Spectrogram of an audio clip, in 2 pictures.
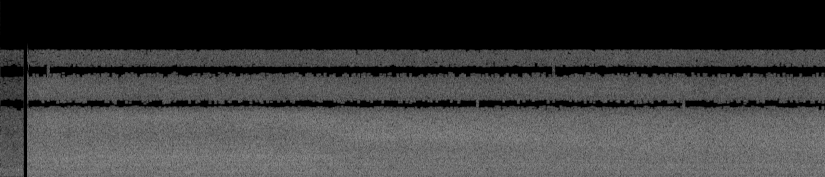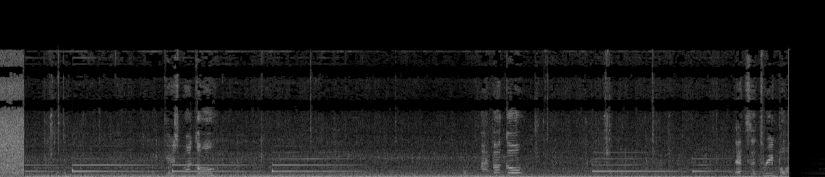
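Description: Whitewater on the Deschutes River rushing over a rocky cascade: a loud, steady rush of water. About halfway through it gives way to the low, steady rumble of a vehicle driving, heard from inside the cab, with a few short chirps and whistles over it.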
